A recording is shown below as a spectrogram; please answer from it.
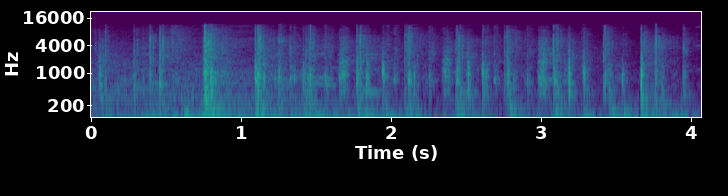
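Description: Tap dancing: metal-plated tap shoes striking wooden boards in a fast, irregular run of sharp taps, with a few heavier strokes about a second in.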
